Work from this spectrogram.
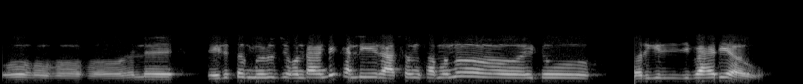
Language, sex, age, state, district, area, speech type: Odia, male, 45-60, Odisha, Koraput, rural, conversation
